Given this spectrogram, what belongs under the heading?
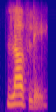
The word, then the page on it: lovely: Indian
